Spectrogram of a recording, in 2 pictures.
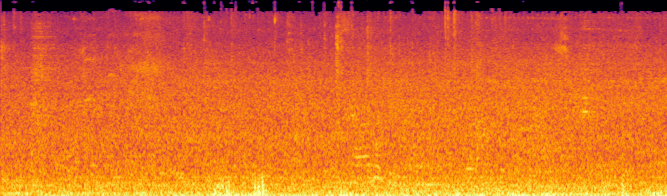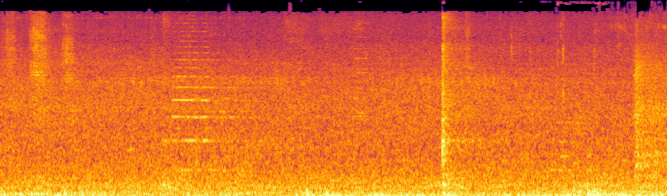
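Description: Cars drive past on the street.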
